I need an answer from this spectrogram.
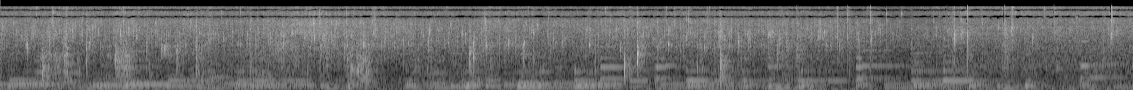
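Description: Pork ribs sizzling and spitting as they fry in butter in a metal pan, with a wooden spatula scraping and knocking against the pan as they are stirred. Soft background music plays under it.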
